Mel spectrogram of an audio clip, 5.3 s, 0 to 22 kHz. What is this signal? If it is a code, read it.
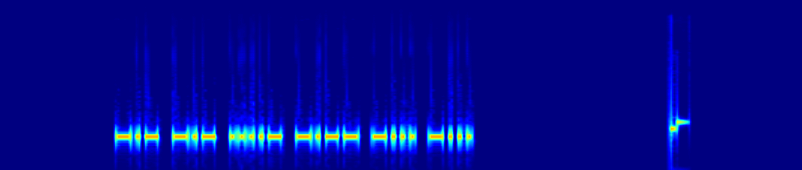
Morse code, heard as a keyed tone, about 38 wpm, 700 Hz. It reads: KK4YBB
